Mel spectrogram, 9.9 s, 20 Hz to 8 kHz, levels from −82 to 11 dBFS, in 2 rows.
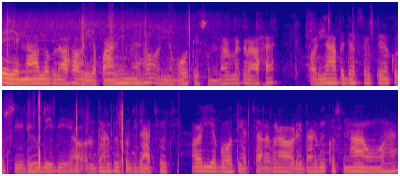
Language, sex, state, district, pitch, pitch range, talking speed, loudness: Hindi, male, Bihar, Saharsa, 135 Hz, 125-140 Hz, 285 wpm, -26 LUFS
